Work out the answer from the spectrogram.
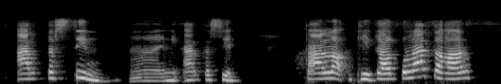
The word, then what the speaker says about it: arcsin: Nah, kalau sinus X sama dengan sinus ini bahasanya kalau sinus pangkatnya negatif 1 ini jangan dibaca sinus pangkat negatif 1Y ya. Tapi bacanya inverse. X sama dengan inverse Y atau arcsin.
